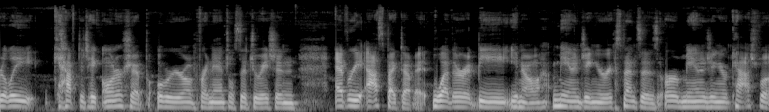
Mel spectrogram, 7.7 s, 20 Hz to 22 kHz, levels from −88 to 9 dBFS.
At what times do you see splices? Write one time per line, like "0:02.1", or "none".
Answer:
none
